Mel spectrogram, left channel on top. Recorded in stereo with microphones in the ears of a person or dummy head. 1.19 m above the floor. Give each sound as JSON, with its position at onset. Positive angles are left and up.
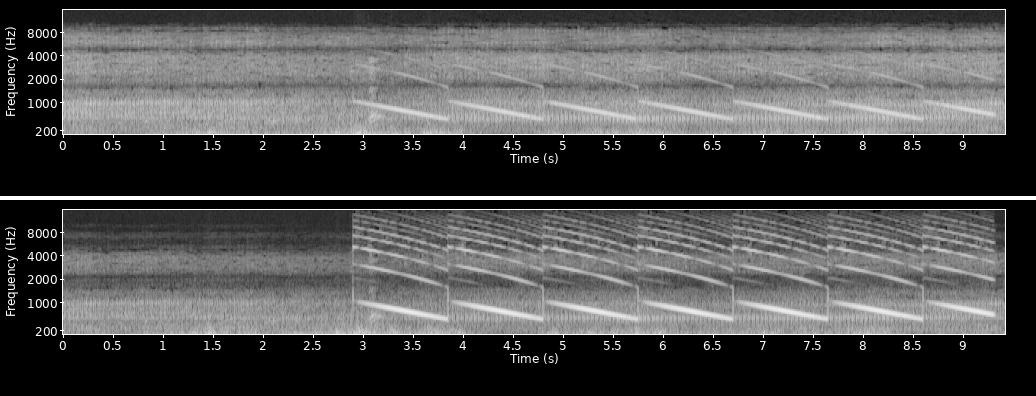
{"t": 0.0, "sound": "an engine running", "side_deg": 65}
{"t": 2.9, "sound": "a fire alarm", "side_deg": -85}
